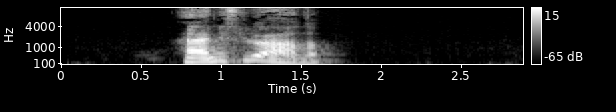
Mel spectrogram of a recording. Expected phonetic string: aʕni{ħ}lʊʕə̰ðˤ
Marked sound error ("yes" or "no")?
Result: yes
